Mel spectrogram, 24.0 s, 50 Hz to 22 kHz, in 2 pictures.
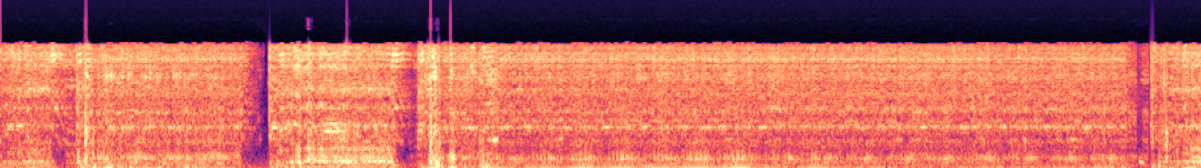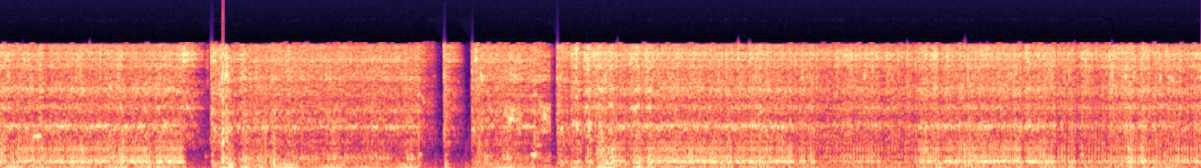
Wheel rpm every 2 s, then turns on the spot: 200, 180, 220, 220, 220, 160, 180, 200, 160, 220, 210, 190.
none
